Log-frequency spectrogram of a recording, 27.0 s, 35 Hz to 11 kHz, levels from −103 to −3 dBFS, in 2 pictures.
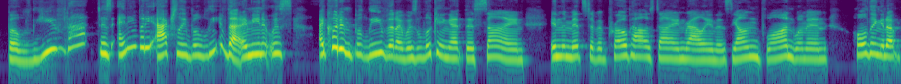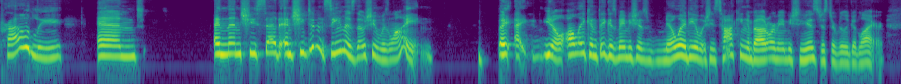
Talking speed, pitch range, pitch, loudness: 175 wpm, 195-270 Hz, 225 Hz, -22 LUFS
